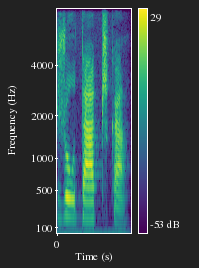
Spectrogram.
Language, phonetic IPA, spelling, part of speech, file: Polish, [ʒuwˈtat͡ʃka], żółtaczka, noun, Pl-żółtaczka.ogg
